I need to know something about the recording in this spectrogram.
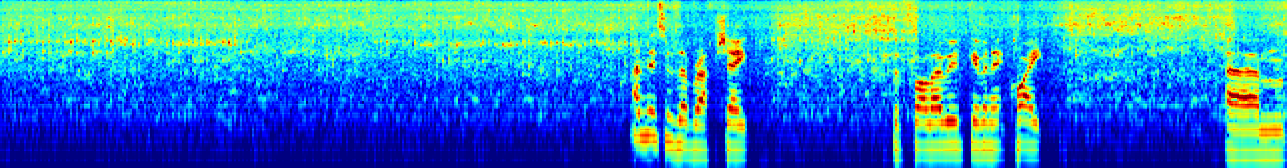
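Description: A scroll saw runs with a steady, faint buzz as it cuts through thin wood.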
